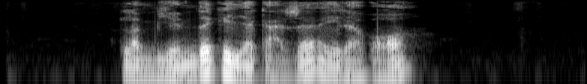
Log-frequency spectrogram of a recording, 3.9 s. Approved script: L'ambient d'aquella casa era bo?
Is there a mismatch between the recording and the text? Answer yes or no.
no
